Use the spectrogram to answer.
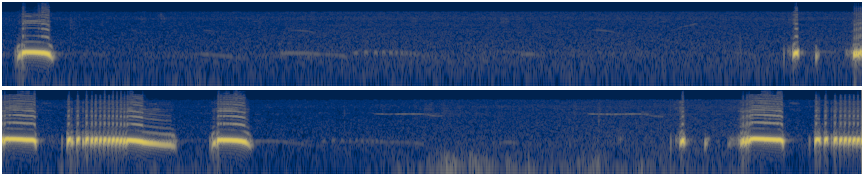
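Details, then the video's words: Luring a wild spotted dove with a caged decoy: a single coo, a long quiet gap, then a phrase of short hoots and a long falling note, later a low rustle and another phrase starting. "ต่อนกเขาใหญ่ พลาดเฉลยเสียงดีครับคารมสุดยอดครับ"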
